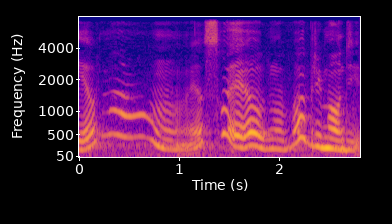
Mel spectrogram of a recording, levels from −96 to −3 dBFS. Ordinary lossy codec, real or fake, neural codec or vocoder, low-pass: none; fake; vocoder, 44.1 kHz, 128 mel bands every 256 samples, BigVGAN v2; 7.2 kHz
